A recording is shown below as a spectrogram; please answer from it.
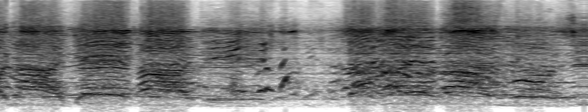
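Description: A group of teenagers singing loudly together in short, shouted phrases, with one boy's voice to the fore.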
